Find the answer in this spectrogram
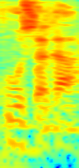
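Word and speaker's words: moussaka: i' I've had better let me say it right what why do you say it it's musaka musaka musaka musaka that's your better am I say right musaka musaka that's right musaka musaka good girl okay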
